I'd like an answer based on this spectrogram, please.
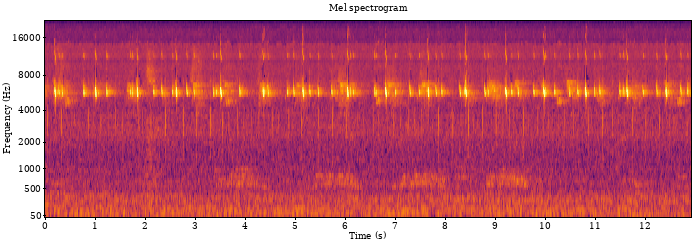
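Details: Cricket chirping in a relaxing nature recording: short high-pitched chirps repeated steadily about every 0.8 seconds over a faint low background hum, with soft mid-pitched murmurs drifting in and out.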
